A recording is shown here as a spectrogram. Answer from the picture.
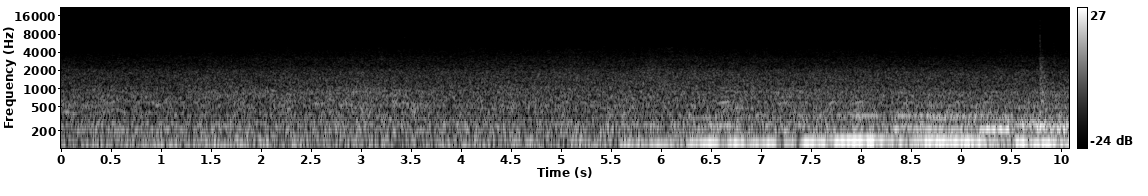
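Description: Traffic noise, then about halfway a motor vehicle's engine hum comes in and runs steadily, growing a little louder; a single click sounds near the end.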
